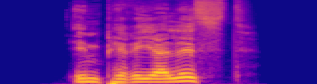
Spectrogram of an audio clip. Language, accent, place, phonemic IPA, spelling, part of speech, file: German, Germany, Berlin, /ˌɪmpeʁiaˈlɪst/, Imperialist, noun, De-Imperialist.ogg
- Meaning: imperialist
